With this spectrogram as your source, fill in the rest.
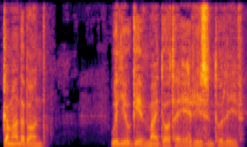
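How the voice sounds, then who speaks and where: A man acting in a radio drama as a grave, anguished crime-boss father, speaking in a measured, formal way. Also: low-pitched, darkish tone, husky, heavily acted. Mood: solemn, pleading. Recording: orchestral music under the voice.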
